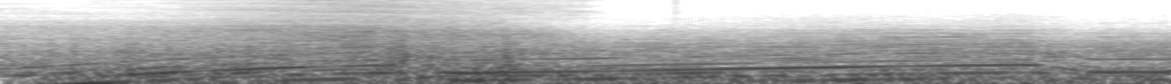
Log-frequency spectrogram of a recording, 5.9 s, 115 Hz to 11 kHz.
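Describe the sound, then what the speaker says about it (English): Full-throttle acceleration of a 2024 Volkswagen Atlas, its engine droning steadily and rising in pitch as it pulls hard, heard from inside the cabin with a continuous loud road and wind roar. "I'm just gonna put my foot to the ground and see how this does and see how it sounds"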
